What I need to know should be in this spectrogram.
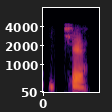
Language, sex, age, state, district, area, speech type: Urdu, male, 18-30, Uttar Pradesh, Siddharthnagar, rural, conversation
